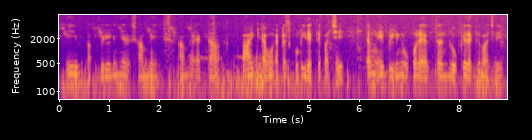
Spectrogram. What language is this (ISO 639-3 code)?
ben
